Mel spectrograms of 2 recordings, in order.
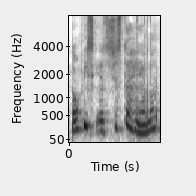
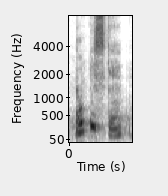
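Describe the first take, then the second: First: Higher cooing voice for a dog; high puppy talk. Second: Said in the usual way. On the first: Real, not acted. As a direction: coax the scared dog in a higher voice. Soothing the dog.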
